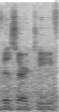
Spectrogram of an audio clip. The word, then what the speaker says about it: Vizrt: I was at your event on Monday, and Vizrt, is that how you pronounce it? Vizrt?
